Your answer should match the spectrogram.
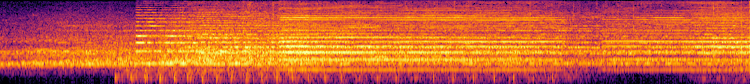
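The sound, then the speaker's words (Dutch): Loud, continuous blare of many horns sounding together in layered sustained tones, with a rapid steady pulsing beat beneath and bright ringing bell notes mixed in, as handball supporters celebrate a championship title in Houten, Netherlands. “alle toeters en bellen bij elkaar.”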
